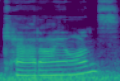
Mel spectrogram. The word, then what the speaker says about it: cation: we can have what we call cations that's how that's pronounced cat ion and those are atoms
